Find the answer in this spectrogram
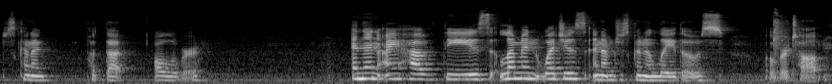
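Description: A young woman with a fairly high voice chats casually as a vlogger. She is bubbly and pokes fun at herself in an informal way. She records indoors at home, with noticeable room noise behind her. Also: a little slow, long pauses, fairly bright tone. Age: 20s. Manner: bubbly, self-deprecating, informal. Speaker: beauty and lifestyle vlogger. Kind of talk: casual chatty vlog.

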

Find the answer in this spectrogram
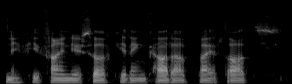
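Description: A man with a very low voice guides a meditation from home over a video call. He speaks slowly and almost without pitch movement, leaving long pauses between short phrases. The sound is dry and close. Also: monotone, a bit bright, no echo. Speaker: meditation teacher. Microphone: video call mic.

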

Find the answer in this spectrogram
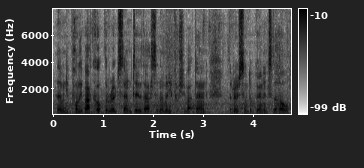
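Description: Low-voiced man giving a garden tour. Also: level tone, racing. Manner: rambling, many fillers and restarts, explains step by step. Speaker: allotment gardener, show host. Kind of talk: casual garden tour walkthrough. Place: outdoors on a vegetable allotment. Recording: noisy outdoor camera audio. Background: outdoor rural ambience.

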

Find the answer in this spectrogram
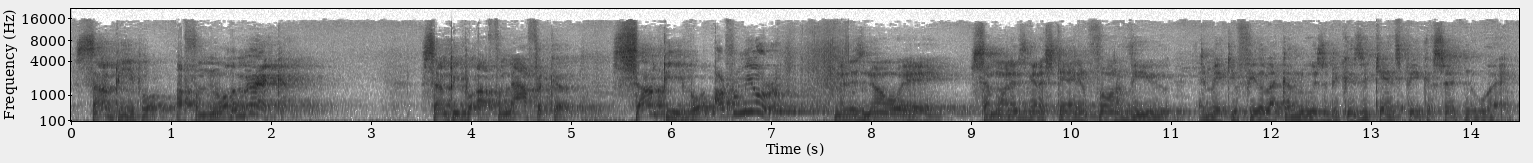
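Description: A man's voice: mid-range voice, big pitch swings, moderate pace, a little mellow, very echoey, in a large hall, low-quality recording. A young man ranting to the camera in a small room, angry and emphatic, swearing often, into an earphone mic. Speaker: vlogger. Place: small indoor room with maps on wall.

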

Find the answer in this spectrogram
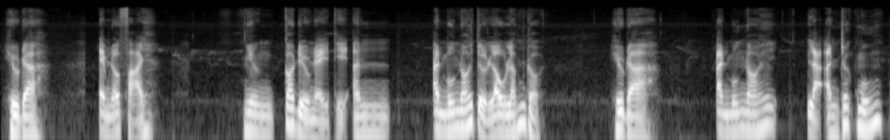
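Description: A man voicing a big, humble, lovelorn young carpenter who is easily wounded, in an animated fairy tale. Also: medium pitch, moderate pace, long pauses, no echo, lightly acted. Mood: shy, earnest. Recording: background music under the dialogue.

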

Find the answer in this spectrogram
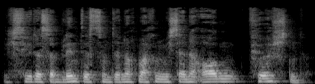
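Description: A man's voice: mid-range voice, level tone, a little fast, a little mellow. A man acting a weary, dignified father of an outcast family in a German radio play, subdued and pleading. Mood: grave. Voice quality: rough, husky.

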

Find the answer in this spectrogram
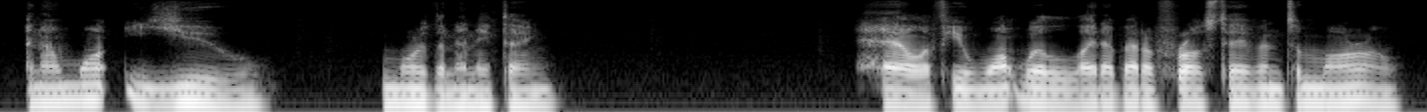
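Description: A man playing a tired, devoted and protective werewolf in an intimate audio drama phone call, speaking in a halting, reassuring way. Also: medium pitch, mellow, no room sound, clean studio sound, lightly acted. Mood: tender, wistful.

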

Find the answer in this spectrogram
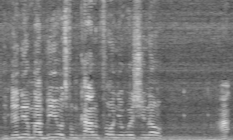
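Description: A man's voice: high voice, fairly quick. A young man chats casually to his vlog viewers as a trucker, with slangy, playful swagger. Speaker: trucker vlogger. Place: truck cab and roadside, driving on a highway. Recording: loud vehicle and road noise.

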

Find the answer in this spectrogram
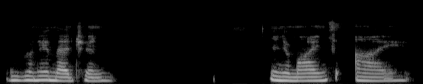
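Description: A woman leading a guided meditation in a soft, breathy, soothing voice, with short phrases and long pauses. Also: lowish voice, level tone, dry recording. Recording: dull, muffled, dry recording.

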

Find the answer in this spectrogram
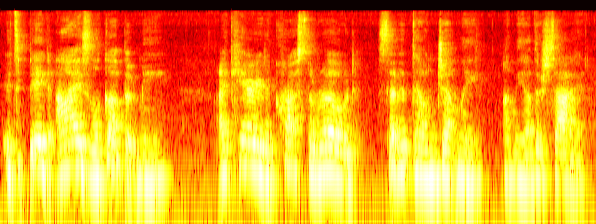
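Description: A woman in her forties, an author reading and explaining things to children in an expressive, emphatic storytelling manner. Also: mid-range voice, normal speed. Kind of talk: expressive picture-book read-aloud and explanation to children. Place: small indoor room against a plain wall.

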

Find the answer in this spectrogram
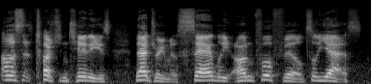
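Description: Animated, bright-voiced goofy woman. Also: on the low side, fairly quick. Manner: goofy, crude joking, rambling. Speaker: let's play host. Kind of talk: casual joking game commentary.

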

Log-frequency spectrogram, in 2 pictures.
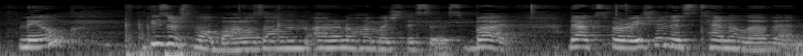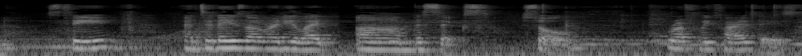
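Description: Unhurried woman vlogging in an echoey kitchen. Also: on the high side, far from the mic. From California. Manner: chatty, relaxed, laughing asides. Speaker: family vlogger. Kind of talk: casual grocery haul vlog. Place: home kitchen, indoors. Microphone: phone camera at arm's length. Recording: echoey kitchen, voice a bit off-mic.

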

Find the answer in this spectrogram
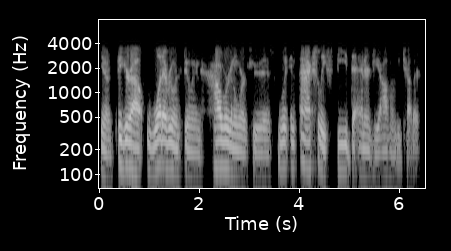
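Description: A man hosting a casual interview, speaking informally and a little haltingly over thin call audio. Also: fairly low pitch, no echo, phone-quality sound. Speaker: interviewer, host. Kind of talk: casual conversation.

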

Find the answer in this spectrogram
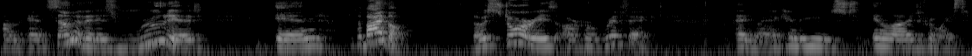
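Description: An older woman asks a question from her seat in a meeting room, far from the camera, with no microphone. She speaks softly and hesitantly, rambling a little, in a mellow, dark voice. A faint hiss of room noise runs under her words. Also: mid-range voice, unhurried. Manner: soft-spoken, hesitant, rambling. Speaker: audience member asking a question. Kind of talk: question from the floor.

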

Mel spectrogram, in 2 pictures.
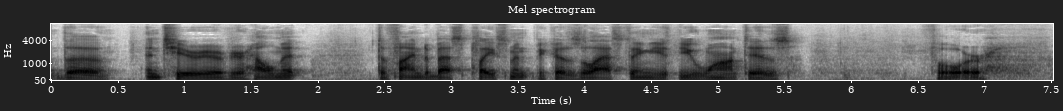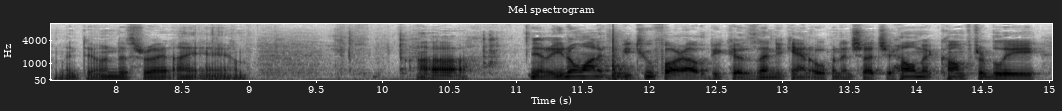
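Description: A man in his thirties casually demonstrating a gear install at his desk at home, chatty with fillers and restarts. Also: low voice. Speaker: motorcycle travel vlogger. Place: small home room with bookshelves and desk.

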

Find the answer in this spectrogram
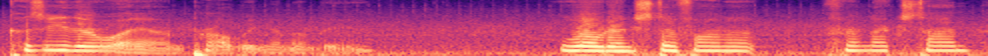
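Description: A woman chatting her way through a game, rambling and correcting herself, with a slightly higher pitch. Her voice is sore and has a gravelly fry to it. A faint hiss of noise sits under the recording. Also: animated, moderate pace, mellow, rough recording. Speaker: gaming YouTuber. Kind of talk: casual gameplay commentary.

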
